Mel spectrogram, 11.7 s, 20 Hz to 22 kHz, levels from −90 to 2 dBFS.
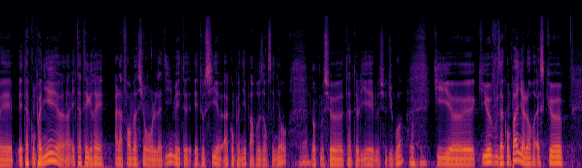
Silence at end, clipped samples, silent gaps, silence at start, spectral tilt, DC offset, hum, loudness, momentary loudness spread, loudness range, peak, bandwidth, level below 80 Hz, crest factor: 0 s; under 0.1%; none; 0 s; -7 dB/octave; under 0.1%; none; -35 LUFS; 8 LU; 5 LU; -16 dBFS; 14.5 kHz; -50 dBFS; 18 dB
